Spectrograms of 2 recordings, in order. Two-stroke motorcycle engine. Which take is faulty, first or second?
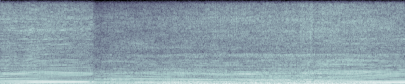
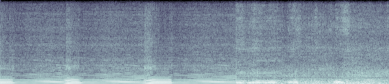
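first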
